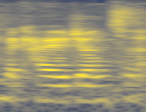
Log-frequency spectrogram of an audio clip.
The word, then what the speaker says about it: Micaiah Johnson: It is Micaiah Johnson. I've been saying it like this now for about 2 weeks and wondering whether or not it's the right way to say it, and it is.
